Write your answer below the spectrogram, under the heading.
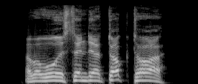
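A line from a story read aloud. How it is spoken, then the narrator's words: Calling out. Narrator (German): rief Villefort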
